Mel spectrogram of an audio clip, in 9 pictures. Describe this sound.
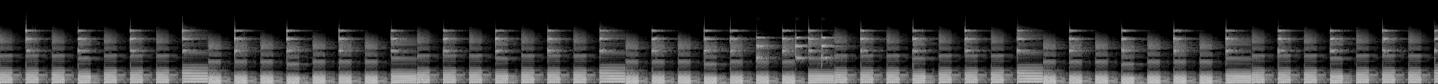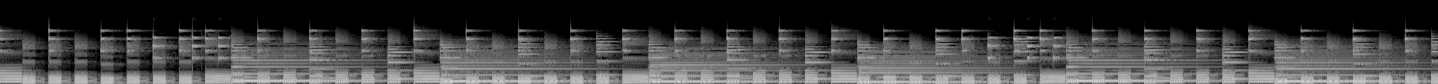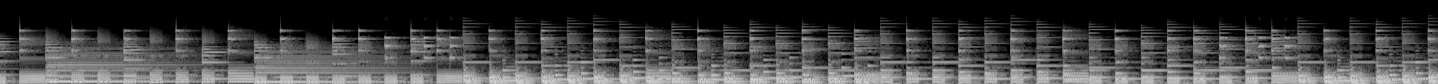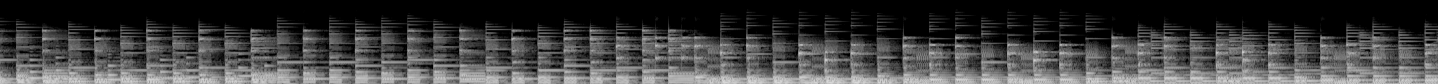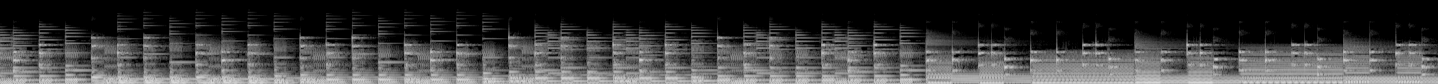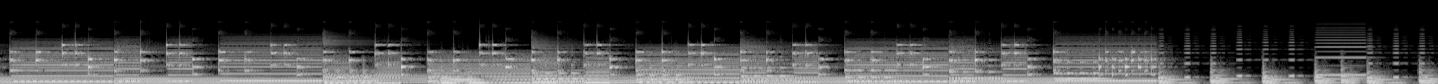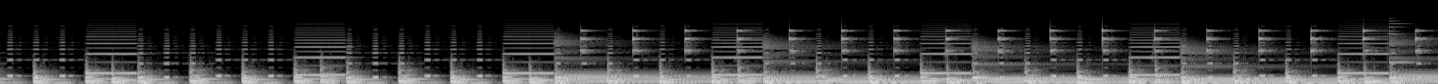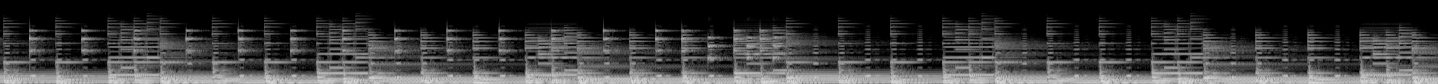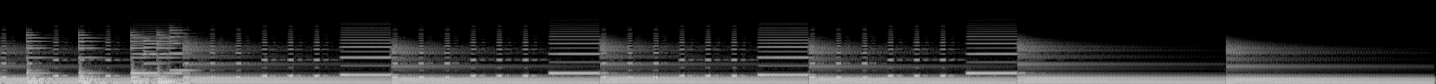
Funny background music #7
You can use this loop for any of your needs. Enjoy. Created in JummBox/BeepBox.
calm, music, soundtrack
